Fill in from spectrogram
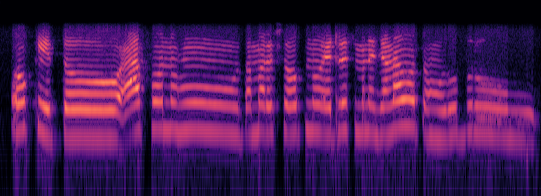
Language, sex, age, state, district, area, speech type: Gujarati, male, 18-30, Gujarat, Kutch, rural, conversation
